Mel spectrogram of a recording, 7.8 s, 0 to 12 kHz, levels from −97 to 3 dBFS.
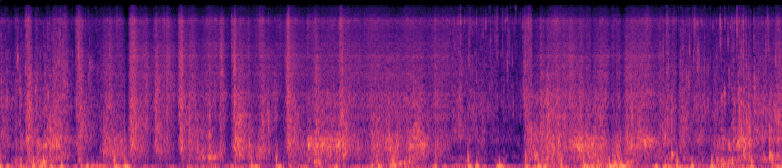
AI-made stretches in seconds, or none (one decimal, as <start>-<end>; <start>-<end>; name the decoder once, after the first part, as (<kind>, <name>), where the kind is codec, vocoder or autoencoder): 1.0-4.5 (autoencoder, DAC-VAE); 5.3-6.6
